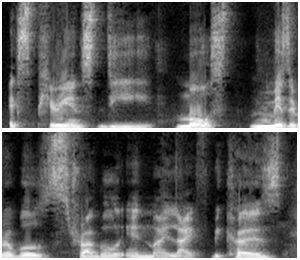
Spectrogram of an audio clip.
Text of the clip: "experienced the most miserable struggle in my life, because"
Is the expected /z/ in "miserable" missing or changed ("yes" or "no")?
no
